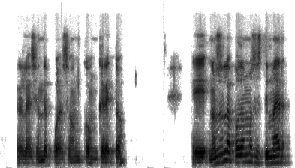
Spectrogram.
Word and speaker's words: Poisson: Mira, la relación de Poisson o de Poisson, si nos ponemos un poquito franceses y lo pronunciamos como deberíamos, la relación de Poisson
